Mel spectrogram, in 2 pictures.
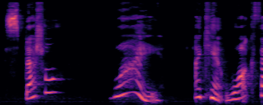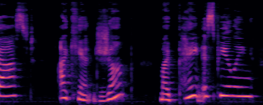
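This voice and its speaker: A woman's voice: high-pitched, sing-song, very slow, voice pushed up, exaggerated voice. Storybook wooden puppet, little male played by female reader: timid, questioning, self-doubting. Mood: timid, pleading.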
